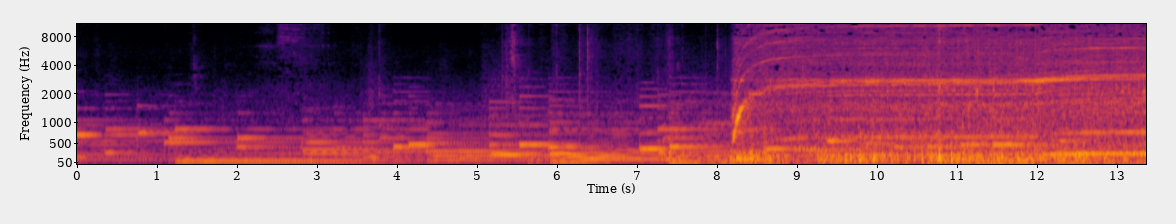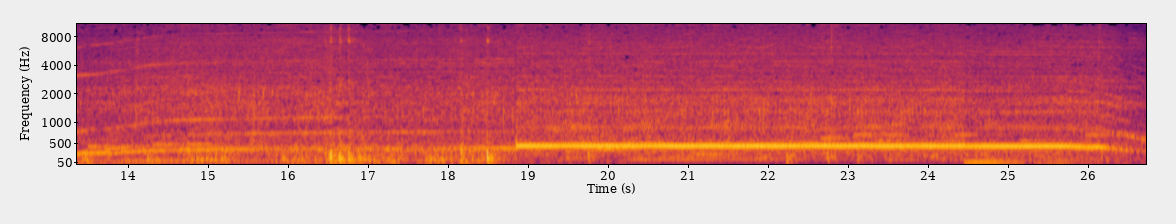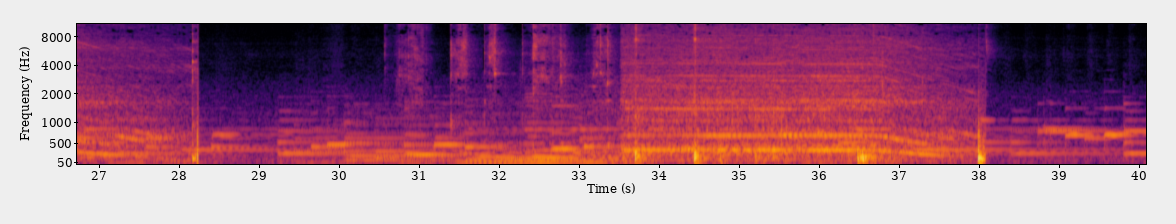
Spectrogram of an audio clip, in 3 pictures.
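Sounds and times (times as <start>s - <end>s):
kitchen mixer motor running: 8.2s - 28.3s, 33.5s - 38.1s.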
